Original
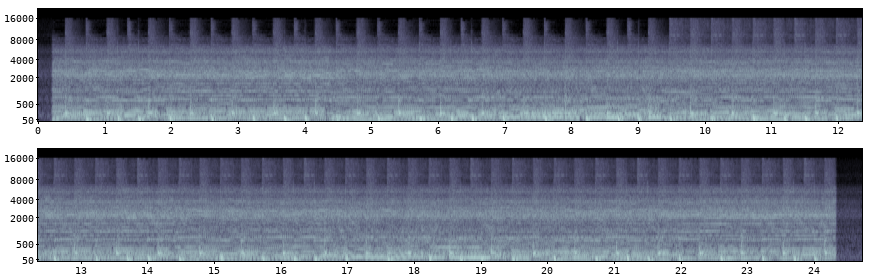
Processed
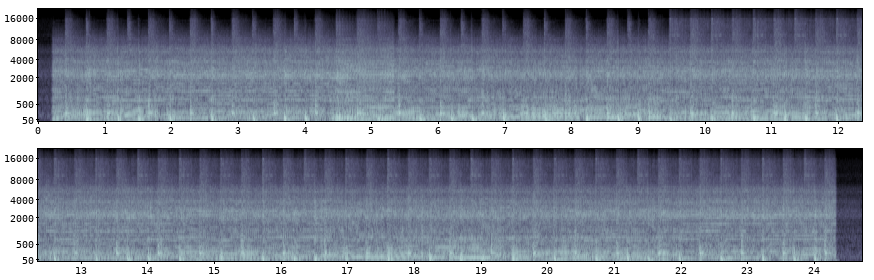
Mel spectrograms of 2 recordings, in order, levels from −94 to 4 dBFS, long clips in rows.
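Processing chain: 4.36–5.35 flutter echo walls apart 8.3 m, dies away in 0.96 s; added harmonics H 4 -10 dB, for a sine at -12.5 dBFS

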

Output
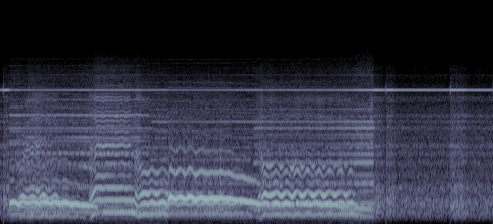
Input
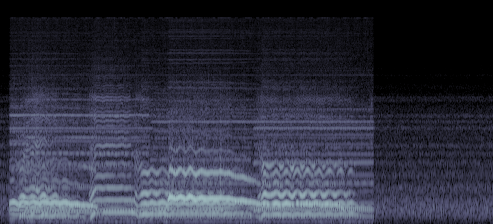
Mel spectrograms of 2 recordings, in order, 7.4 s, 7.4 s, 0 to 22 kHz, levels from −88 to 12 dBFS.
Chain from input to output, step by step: speaker cabinet 210–5600 Hz, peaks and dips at 270 Hz -8 dB, 920 Hz -3 dB, 1400 Hz +3 dB; whine 4200 Hz -44 dBFS; gate with hold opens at -36 dBFS; fast leveller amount 70%; gain -3 dB

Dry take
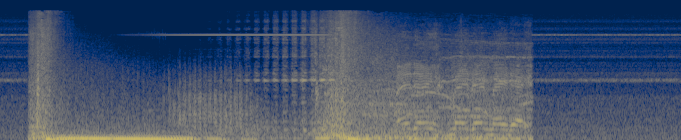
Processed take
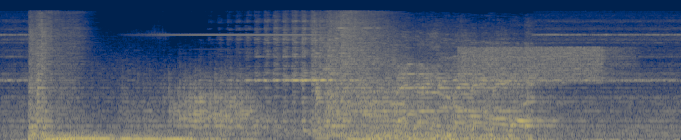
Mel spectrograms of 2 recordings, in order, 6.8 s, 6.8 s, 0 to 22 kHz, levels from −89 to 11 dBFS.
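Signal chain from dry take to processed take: 1.1–3.69 low shelf 280 Hz -10.5 dB; compressor 6:1, threshold -22 dBFS, peak gain reduction 11 dB; 4.57–6.03 painted sound noise 1900–5500 Hz -39 dBFS; resonator bank C#3 sus4, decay 0.21 s; non-linear reverb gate 0.39 s flat, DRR 10 dB; maximiser +30.5 dB; gain -8 dB

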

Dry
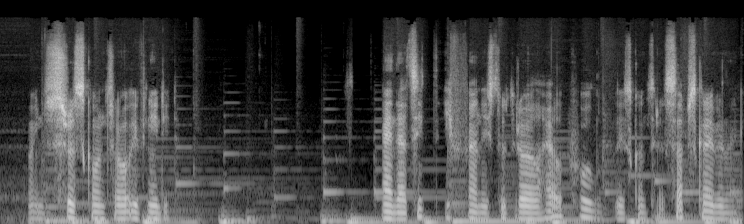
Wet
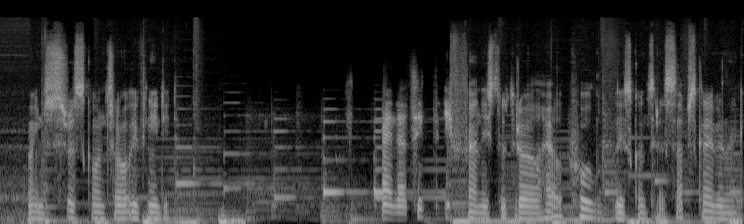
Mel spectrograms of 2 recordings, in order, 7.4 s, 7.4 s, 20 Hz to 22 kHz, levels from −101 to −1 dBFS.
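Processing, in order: 2.46–4.51 speaker cabinet 280–3100 Hz, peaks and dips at 340 Hz +8 dB, 680 Hz +6 dB, 2600 Hz +9 dB; compressor 5:1, threshold -35 dBFS, peak gain reduction 21.5 dB

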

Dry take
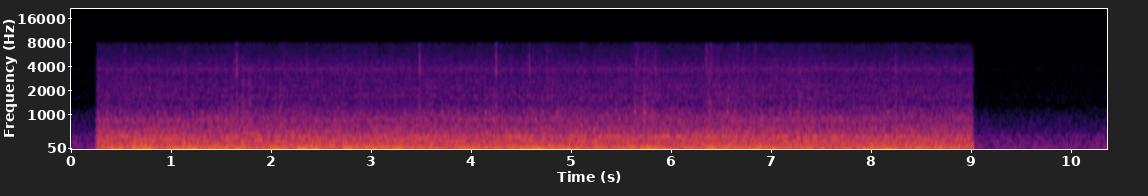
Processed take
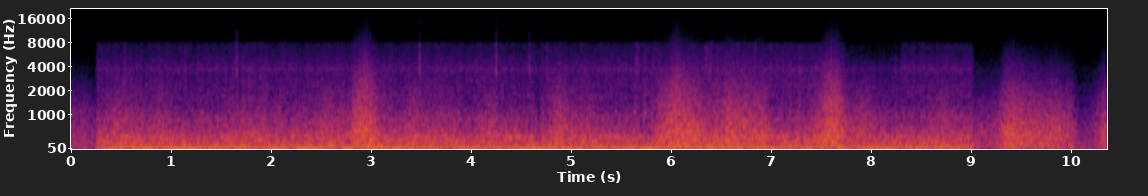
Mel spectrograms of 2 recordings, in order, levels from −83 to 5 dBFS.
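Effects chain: wind noise 580 Hz -30 dBFS; 7.74–8.3 high shelf 4500 Hz -11 dB; hard clip -23.5 dBFS, distortion -9 dB; frequency-shifting echo 0.177 s, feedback 64%, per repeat -120 Hz, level -16.5 dB

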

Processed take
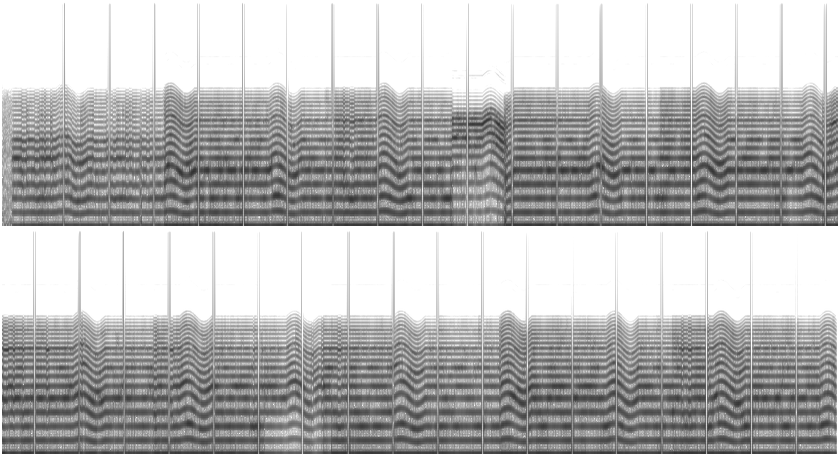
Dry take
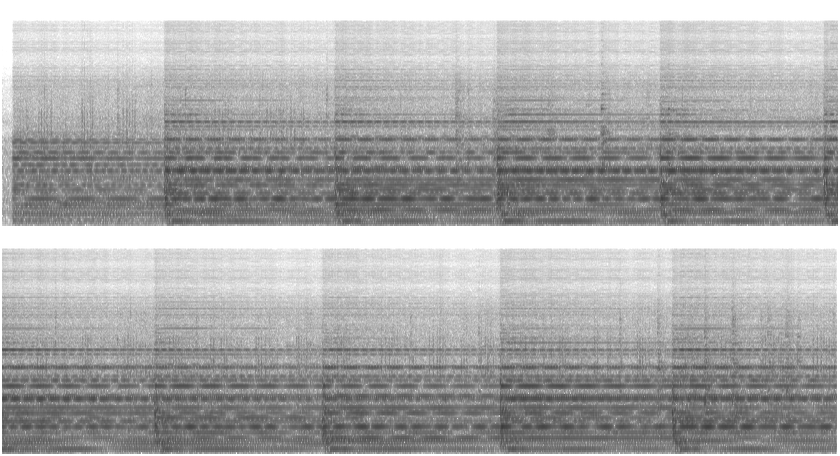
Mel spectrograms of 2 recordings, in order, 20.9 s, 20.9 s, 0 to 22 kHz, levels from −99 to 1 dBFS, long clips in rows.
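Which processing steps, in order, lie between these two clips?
octaver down 1 oct, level +1 dB; 13.72–14.57 HPF 850 Hz 12 dB/oct; comb 4.1 ms, depth 77%; soft clip -12 dBFS, distortion -26 dB; requantised 8-bit, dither none; hard clip -22 dBFS, distortion -14 dB; analogue delay 0.278 s, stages 2048, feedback 64%, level -19 dB; 5.62–6.29 inverted band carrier 2800 Hz; LPC vocoder at 8 kHz pitch kept; crackling interface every 0.56 s, samples 1024, zero, from 0.76; record warp 45 rpm, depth 160 cents; gain +4 dB

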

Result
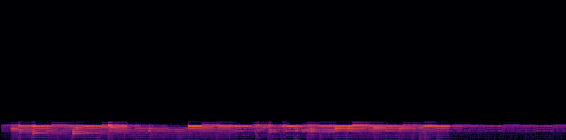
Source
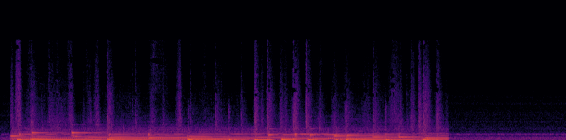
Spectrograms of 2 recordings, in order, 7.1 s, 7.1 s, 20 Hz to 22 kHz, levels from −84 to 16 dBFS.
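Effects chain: arpeggiated vocoder major triad, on A#3, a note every 0.209 s; 1.58–2.35 elliptic high-pass 680 Hz; crackle 330/s -50 dBFS; feedback echo 0.168 s, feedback 41%, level -16 dB; inverted band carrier 2600 Hz; 2.97–3.84 ensemble effect; gain +3.5 dB

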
